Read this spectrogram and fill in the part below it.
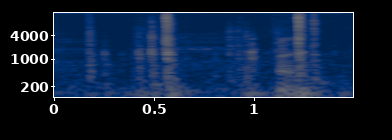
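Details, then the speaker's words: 2006 Saab 9-3 Aero convertible V6 turbo automatic with traction control message: key turned, soft clicks and whirs as steering lock cycles, then silence with no starter engagement; no-crank, cause unconfirmed. "then you try to turn the key crank it does nothing you can hear the the steering lock unlocking and locking"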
